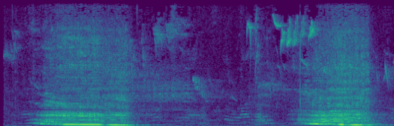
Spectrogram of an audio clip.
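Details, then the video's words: A white male lion at Paradise Wildlife Park gives two deep, full-throated roars, each a low groaning swell that fades away. "The full throated roar of a lion"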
